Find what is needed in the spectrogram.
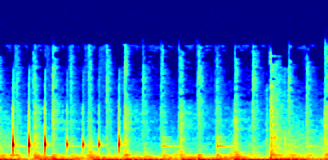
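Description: Background music: a quick ticking pulse, about eight ticks a second, over a low sustained bass. The ticks fade about halfway through.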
